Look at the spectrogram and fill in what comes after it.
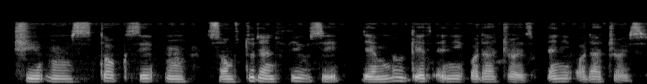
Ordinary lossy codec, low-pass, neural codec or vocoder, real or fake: none; 7.2 kHz; codec, 16 kHz, 16 kbps, FreqCodec, smaller model; fake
